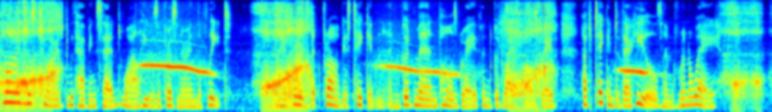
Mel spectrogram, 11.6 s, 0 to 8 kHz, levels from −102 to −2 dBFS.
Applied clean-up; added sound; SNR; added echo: none; Breathing; 0 dB; none.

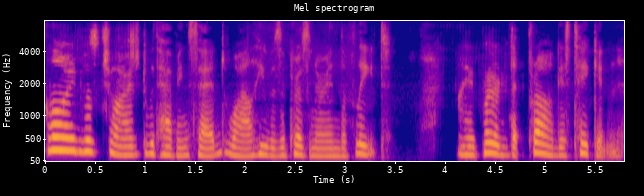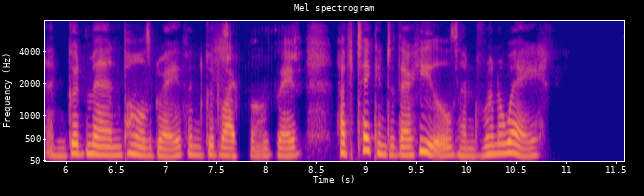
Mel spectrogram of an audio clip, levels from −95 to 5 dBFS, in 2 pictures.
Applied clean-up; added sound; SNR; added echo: neural mask model Resemble Enhance denoiser.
